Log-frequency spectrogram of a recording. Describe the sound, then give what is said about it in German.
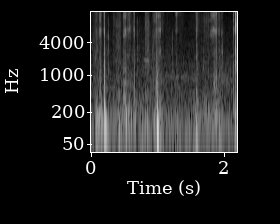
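Scissors snipping as a round neckline is cut out for a bag, the cutting going stiff and heavy; a few crisp, separate snips at uneven intervals, fairly quiet, with no voices. “Und jetzt noch den Ausschnitt schön rund ausschneiden. Das geht dann schön schwer.”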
